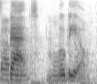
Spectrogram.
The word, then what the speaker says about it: Batmobile: Batmanmobile. – Batmobile. – That's what I said, Batmanmobile. – You're putting the there's no man, it's just Batmobile. – Batmanmobile. – Batmobile.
